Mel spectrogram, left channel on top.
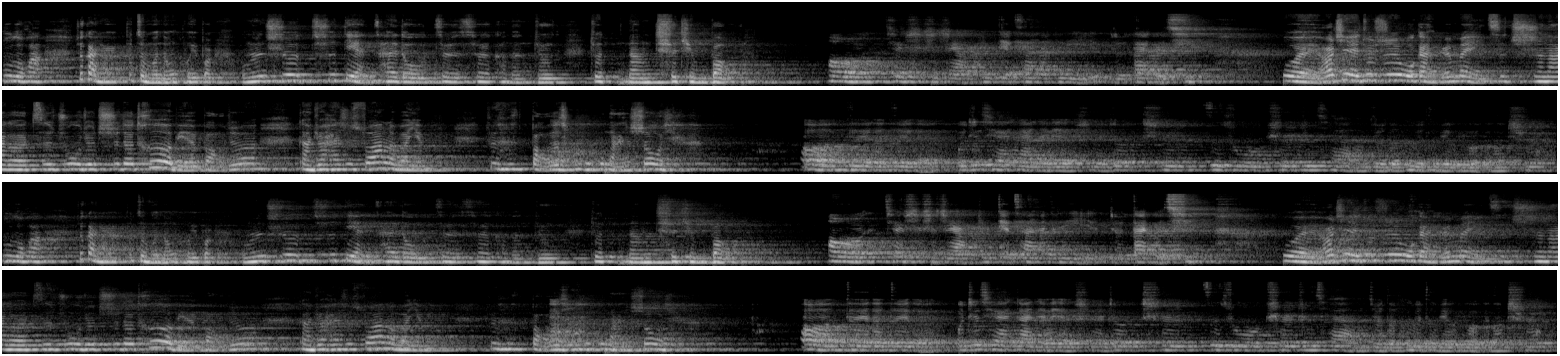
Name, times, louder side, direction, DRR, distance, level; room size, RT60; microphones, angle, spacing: voice 1, 0.0-7.5 12.8-21.2 21.5-22.5, left 1 dB, 65° left, 6 dB, 1.6 m, -23 dB
voice 2, 8.3-12.7 21.0-21.5 23.5-31.0, equal, 55° right, 2 dB, 4.5 m, -30 dB
24.5 x 22.0 x 7.5 m, 2.7 s
head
